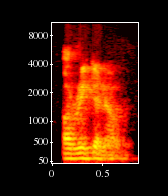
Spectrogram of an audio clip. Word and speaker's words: oregano: Now, although we say oregano in the United Kingdom, I'm not going to argue that that is the correct pronunciation, because although the Italians pronounce it more like oregano, yeah, this is how they pronounce it. So the American pronunciation of it is probably closer than the English one.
